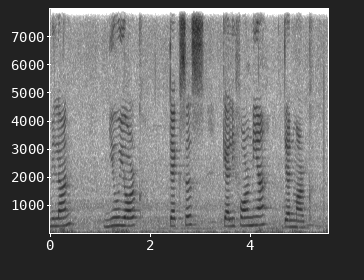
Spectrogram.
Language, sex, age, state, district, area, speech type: Nepali, female, 18-30, West Bengal, Darjeeling, rural, spontaneous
